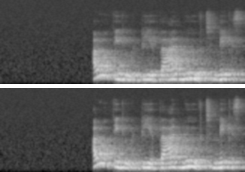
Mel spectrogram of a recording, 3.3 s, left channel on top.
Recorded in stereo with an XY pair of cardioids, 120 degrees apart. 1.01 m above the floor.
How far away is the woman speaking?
About 0.5 m.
